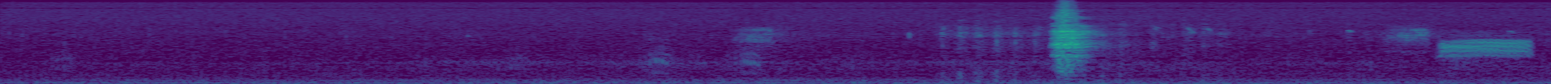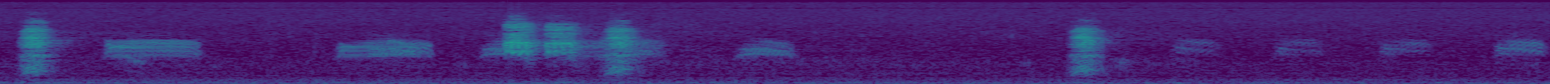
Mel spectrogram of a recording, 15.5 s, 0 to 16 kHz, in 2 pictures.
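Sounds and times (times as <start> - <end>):
Eurasian magpie Pica pica making drawn-out flat nasal squawks: 5.2 - 5.6, 7.1 - 8.8, 9.4 - 11.8, 13.1 - 15.5.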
